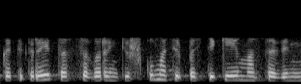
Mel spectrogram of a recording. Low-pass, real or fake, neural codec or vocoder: 7.2 kHz; real; none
